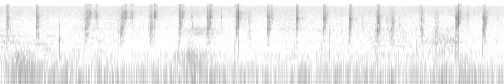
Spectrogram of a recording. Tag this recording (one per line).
SonicSnaps
School
Essen
Germany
